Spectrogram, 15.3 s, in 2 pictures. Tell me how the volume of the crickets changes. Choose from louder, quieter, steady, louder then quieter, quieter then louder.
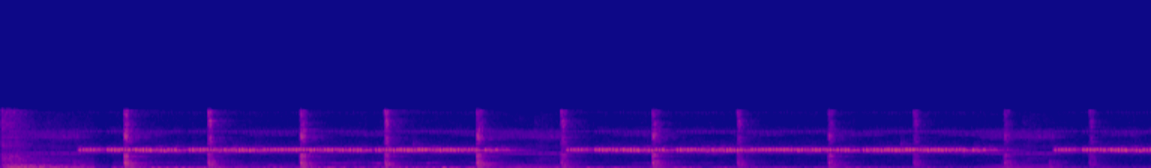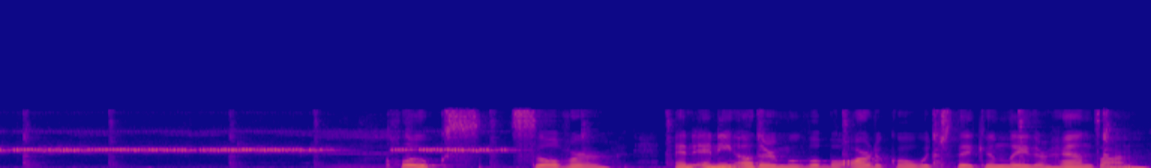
steady.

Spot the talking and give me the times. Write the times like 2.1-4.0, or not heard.
10.2-15.3.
